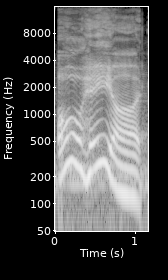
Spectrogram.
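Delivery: very high, chirpy guest voice; high party guest voice. Pretend. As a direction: greet the host in a squeaky high voice.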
